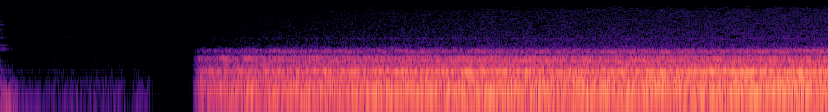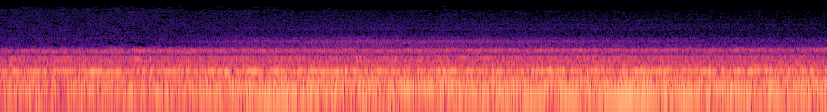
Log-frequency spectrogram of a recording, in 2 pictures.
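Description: A low rumbling drone swells and grows louder.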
